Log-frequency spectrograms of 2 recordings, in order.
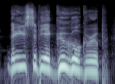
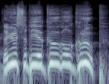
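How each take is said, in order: First: It is said in the speaker's own accent. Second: It is said imitating the man's foreign accent.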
